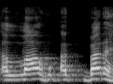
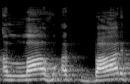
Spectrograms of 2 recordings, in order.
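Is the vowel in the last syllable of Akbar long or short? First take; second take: short; long. First: The last vowel of Akbar is short. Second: The last vowel of Akbar is lengthened. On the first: God is the greatest. The speaker calls it right. "अल्फाज अल्लाह अकबर है" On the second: The meaning is changed. The speaker calls it wrong. "बा के आगे वो अलिफ को लगा लेते हैं"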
